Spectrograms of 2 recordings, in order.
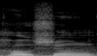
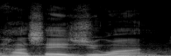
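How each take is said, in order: First: The name is said as two syllables, 'Hoshun'. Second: The name is said as three syllables, 'Hashe Juan'. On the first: The speaker calls it wrong. "I said uh, Hoshun. It's not Hoshun" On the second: The speaker calls it right. "he said Hashe Juan"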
